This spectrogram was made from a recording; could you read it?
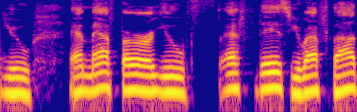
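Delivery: put-on screaming. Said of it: "he was being screamed at".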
